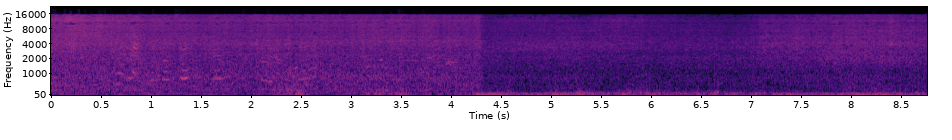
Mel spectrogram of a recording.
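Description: Strong ocean waves near Cijin, Kaohsiung, at night close to the Cijin tunnel, roar as a continuous broadband wash with heavy wind buffeting the microphone, growing louder and rougher partway through, with no talk over it.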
